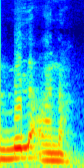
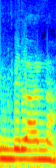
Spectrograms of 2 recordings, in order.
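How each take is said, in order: First: A short pause splits it into two parts. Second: It is said smoothly with no break. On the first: Go and meet me. "अगर इसके बीच में थोड़ा विराम हो जाए" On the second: Introduce me to someone. "जैसे मिलाना शब्द है"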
